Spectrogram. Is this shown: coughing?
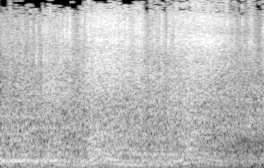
no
